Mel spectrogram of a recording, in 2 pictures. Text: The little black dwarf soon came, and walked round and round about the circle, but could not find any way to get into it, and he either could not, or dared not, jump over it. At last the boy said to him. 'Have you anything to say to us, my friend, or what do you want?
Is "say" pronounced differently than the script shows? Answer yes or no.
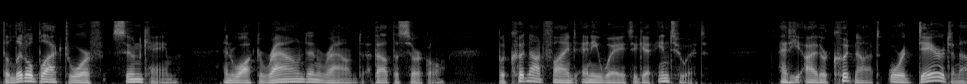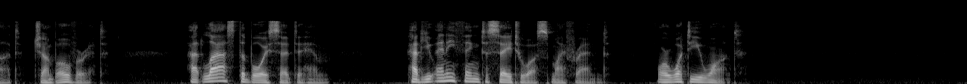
no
